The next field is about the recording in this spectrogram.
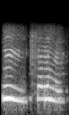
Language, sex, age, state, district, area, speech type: Tamil, female, 18-30, Tamil Nadu, Thanjavur, rural, conversation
